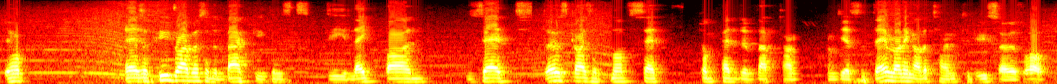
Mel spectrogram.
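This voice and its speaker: A man co-commentating an online sim race with brisk, to-the-point remarks. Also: fairly low pitch, a little mellow, slight background noise, poor audio.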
